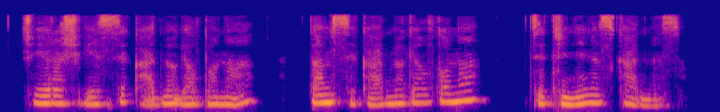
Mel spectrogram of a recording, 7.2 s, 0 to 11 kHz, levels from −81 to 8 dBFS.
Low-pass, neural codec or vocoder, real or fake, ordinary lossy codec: 7.2 kHz; codec, 16 kHz, 4 kbps, FreqCodec, smaller model; fake; AAC, 32 kbps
